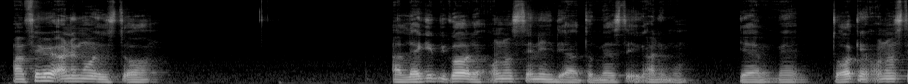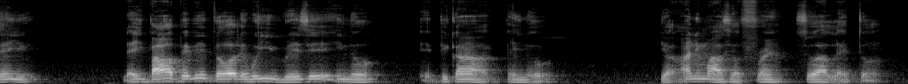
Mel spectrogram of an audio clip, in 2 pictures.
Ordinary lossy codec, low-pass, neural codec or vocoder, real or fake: none; none; none; real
